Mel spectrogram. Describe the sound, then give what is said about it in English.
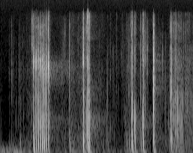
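A wet, sputtering recorded fart plays out in several loud bursts: a long squelchy blast, then a string of shorter spluttering pops, with nothing else around it. “That sounded excrementy. Yeah, that sounded like it broke the solid barrier.”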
